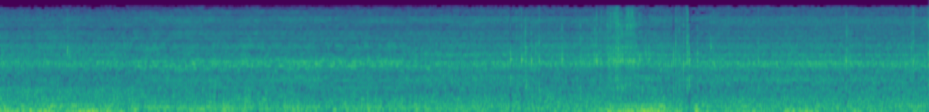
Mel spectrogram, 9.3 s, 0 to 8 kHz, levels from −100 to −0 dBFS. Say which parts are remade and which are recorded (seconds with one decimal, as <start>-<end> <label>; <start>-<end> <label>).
0.0-1.3 recorded; 1.3-4.3 remade; 4.3-9.3 recorded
